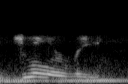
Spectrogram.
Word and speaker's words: jewelry: It's jewelry. Yeah, and she doesn't like people who say jewelry. – Oh, I see. Throwing it, because you do spell it J-E-W-E-L, right?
